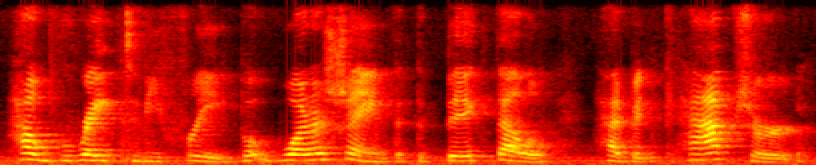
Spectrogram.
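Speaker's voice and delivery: plain reading voice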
